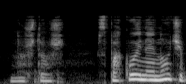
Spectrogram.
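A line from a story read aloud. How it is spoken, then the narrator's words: Whispered. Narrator (Russian): прошептала я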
